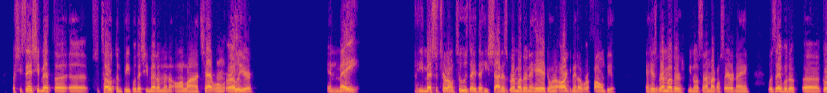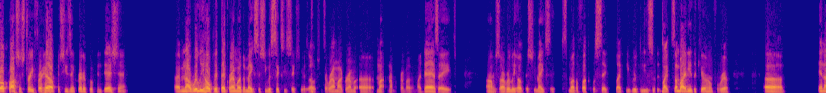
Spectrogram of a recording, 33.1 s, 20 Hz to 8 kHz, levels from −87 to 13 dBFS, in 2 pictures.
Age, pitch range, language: 30-49, 90-115 Hz, English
